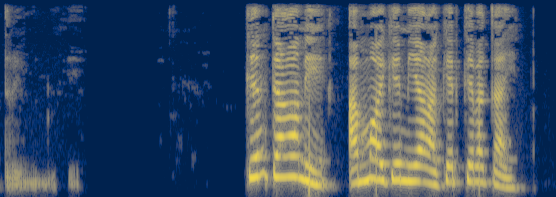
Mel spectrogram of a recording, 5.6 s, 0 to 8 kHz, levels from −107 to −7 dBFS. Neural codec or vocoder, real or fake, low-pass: none; real; 7.2 kHz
